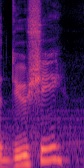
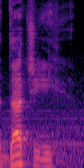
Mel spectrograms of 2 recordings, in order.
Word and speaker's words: Douchie: It's spelled D-O-U-C-H-I-E. Would that Past the Douchey or Past the Dutchie? – It's got to be Past the Dutchie on the left-hand side, but there's no left-hand side.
